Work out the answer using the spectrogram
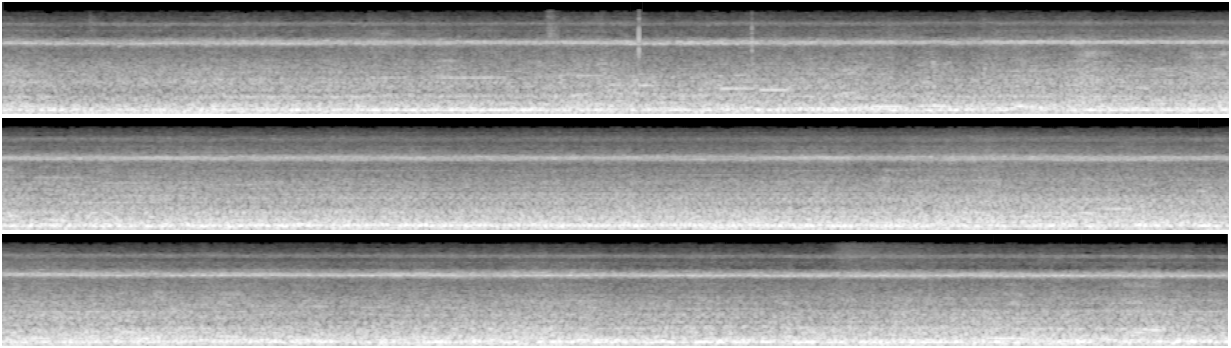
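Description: Passenger train running at steady speed, heard from inside the carriage: a continuous rumble with a steady high-pitched whine and a low hum.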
